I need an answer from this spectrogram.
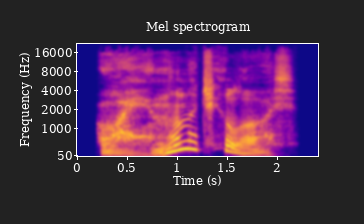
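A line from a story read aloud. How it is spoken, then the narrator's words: Hissed. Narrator (Russian): прошипел снайпер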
